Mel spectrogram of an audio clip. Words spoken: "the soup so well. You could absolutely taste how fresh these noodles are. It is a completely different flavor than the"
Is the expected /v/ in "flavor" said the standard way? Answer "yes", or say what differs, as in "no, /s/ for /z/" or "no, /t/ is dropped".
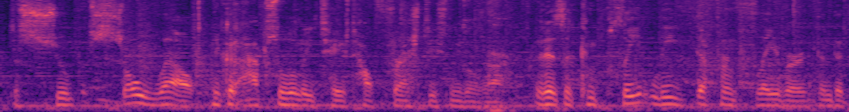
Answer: yes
